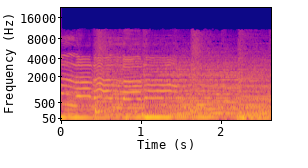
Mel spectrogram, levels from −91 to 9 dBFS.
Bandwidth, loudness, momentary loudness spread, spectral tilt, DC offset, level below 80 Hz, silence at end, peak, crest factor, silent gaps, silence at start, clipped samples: 11 kHz; -12 LUFS; 3 LU; -6 dB/octave; under 0.1%; -16 dBFS; 0 s; 0 dBFS; 12 dB; none; 0 s; under 0.1%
